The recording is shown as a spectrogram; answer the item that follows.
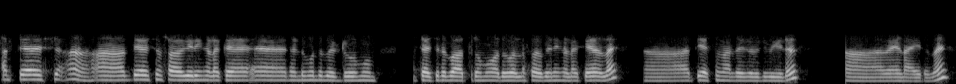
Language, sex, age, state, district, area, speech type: Malayalam, female, 30-45, Kerala, Idukki, rural, conversation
